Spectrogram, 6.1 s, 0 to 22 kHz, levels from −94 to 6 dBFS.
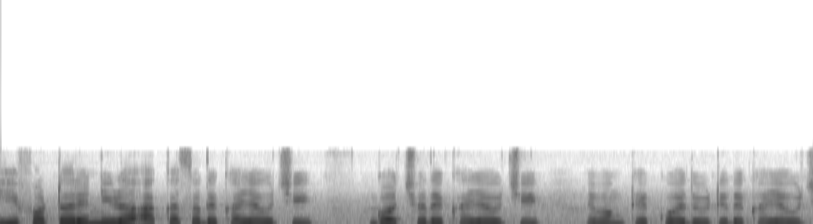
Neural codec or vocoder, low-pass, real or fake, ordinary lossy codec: none; 7.2 kHz; real; none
